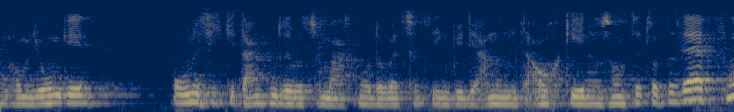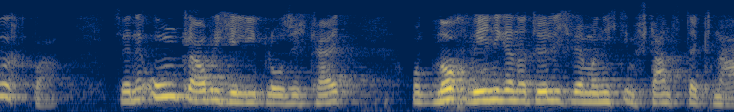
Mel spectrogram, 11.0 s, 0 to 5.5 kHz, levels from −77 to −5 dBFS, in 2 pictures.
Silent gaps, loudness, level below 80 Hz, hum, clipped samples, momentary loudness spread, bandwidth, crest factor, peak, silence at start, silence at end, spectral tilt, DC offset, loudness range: none; -27 LUFS; -66 dBFS; none; under 0.1%; 16 LU; 4.5 kHz; 20 dB; -6 dBFS; 0 s; 0 s; -11 dB/octave; under 0.1%; 12 LU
